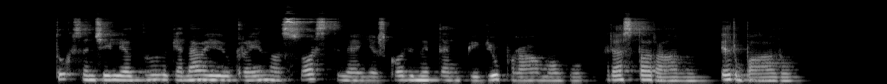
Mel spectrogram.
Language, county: Lithuanian, Panevėžys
